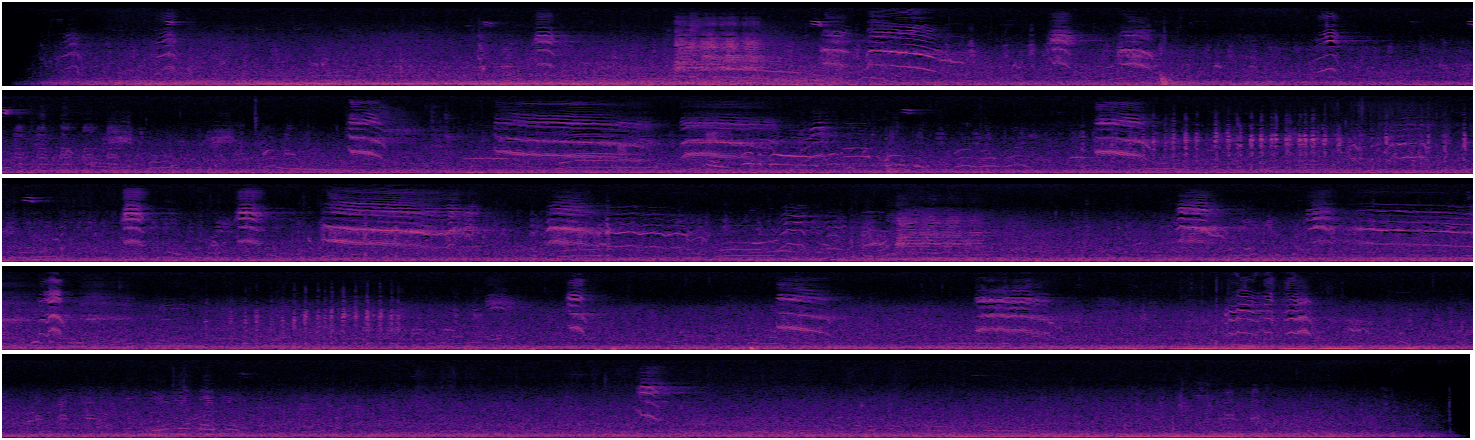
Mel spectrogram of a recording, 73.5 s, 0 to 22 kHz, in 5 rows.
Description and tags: Park Zeist eendjes voeren walla birds november 2010
Zoom H4n X/Y stereo field-recording in Zeist, the Netherlands. General ambiance of park, residential.
ambiance, ambience, ambient, atmo, atmos, atmosphere, background, background-sound, birds, children, ducks, dutch, field-recording, general-noise, holland, netherlands, park, soundscape, walla, zeist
